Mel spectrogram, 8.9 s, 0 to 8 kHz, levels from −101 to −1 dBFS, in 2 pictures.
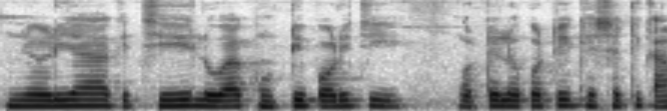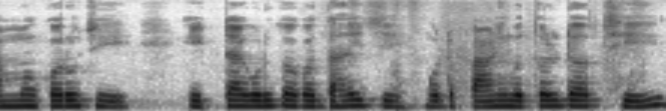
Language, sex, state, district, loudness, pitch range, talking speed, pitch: Odia, male, Odisha, Nuapada, -14 LUFS, 150-155 Hz, 130 wpm, 150 Hz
